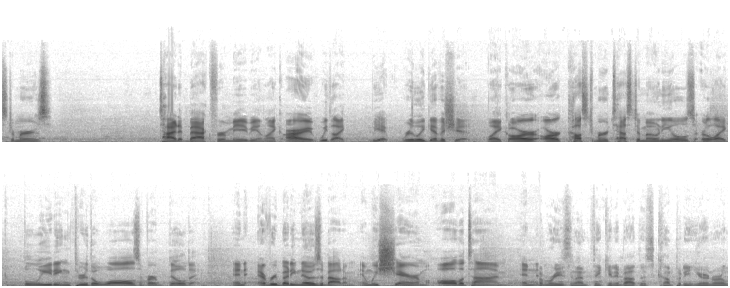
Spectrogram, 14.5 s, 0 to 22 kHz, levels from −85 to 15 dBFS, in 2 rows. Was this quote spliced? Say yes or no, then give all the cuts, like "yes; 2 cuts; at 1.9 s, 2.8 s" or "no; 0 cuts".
yes; 1 cut; at 12.6 s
